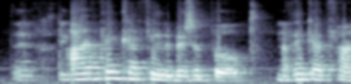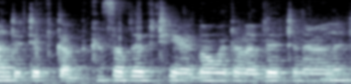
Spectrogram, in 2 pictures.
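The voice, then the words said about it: Irish accent. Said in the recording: “I haven't lost my accent”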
